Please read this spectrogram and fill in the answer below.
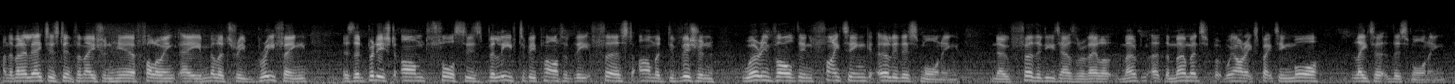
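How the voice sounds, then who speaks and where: A man giving a live news report as a foreign correspondent. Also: fast talker. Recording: loud vehicle and rumbling background noise.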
